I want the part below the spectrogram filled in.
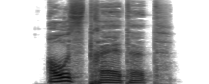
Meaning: second-person plural dependent subjunctive II of austreten
- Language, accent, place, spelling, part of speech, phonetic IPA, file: German, Germany, Berlin, austrätet, verb, [ˈaʊ̯sˌtʁɛːtət], De-austrätet.ogg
